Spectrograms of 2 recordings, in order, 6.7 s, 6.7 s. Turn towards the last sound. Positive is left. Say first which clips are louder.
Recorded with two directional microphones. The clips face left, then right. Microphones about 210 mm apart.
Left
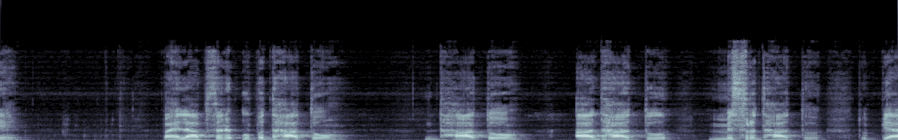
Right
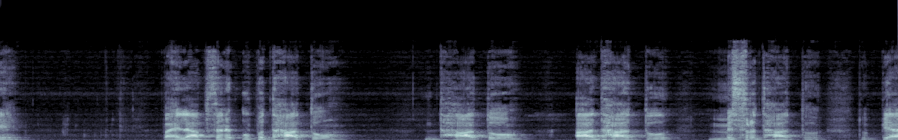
# left 5 dB
turn(degrees=35)  # may be behind; listen again after turning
